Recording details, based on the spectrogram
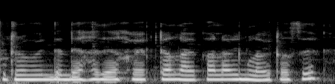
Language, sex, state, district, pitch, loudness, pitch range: Bengali, female, Assam, Hailakandi, 225 Hz, -12 LUFS, 220-230 Hz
